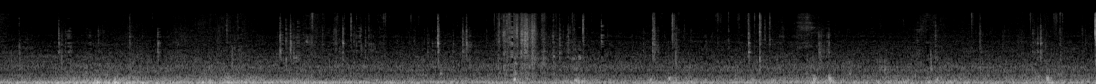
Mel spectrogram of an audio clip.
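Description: Subaru driving off-road through deep snow, heard from inside the car: a steady low rumble from the engine and drivetrain, with scattered clicks and knocks as the car rides over the rough snow, and a brief scraping noise about five seconds in.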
